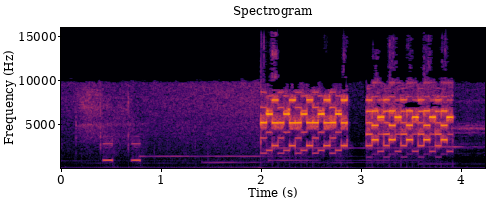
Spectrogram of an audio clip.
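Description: Two short mobile-phone keypad beeps, then an electronic mobile-phone ringtone of rapidly alternating high tones, ringing in two bursts of just under a second each, with the second stopping near the end.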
